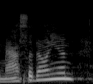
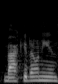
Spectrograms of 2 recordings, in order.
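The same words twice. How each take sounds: First: The c is said like an s sound. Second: The c is said like a k sound. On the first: This is the pronunciation most people grew up with. "what most of us were raised saying" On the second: This is the pronunciation now called proper. "I know Macedonian sounds weird, but people are now saying that that is the proper pronunciation"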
